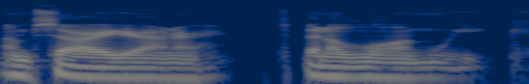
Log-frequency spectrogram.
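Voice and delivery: mock grand, dramatic, theatrical stage-style delivery. Retelling a lawyer's reply to a judge in court: imitating someone speaking dramatically. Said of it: "so dramatically goes".

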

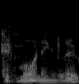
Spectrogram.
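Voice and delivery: very low, very quiet, flat, unenthused voice. Show the other speaker how their good morning to luke sounded, imitating a not very uplifted greeting. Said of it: "it sounded like you were like".

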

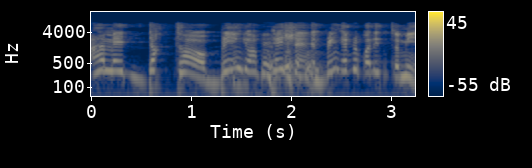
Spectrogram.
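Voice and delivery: high, loud street-hawker shout. Picturing a doctor who comes to a community chasing patients, imitating a screaming doctor. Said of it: "he's screaming".

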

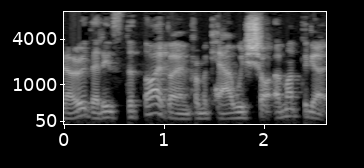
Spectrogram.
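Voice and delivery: plain

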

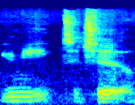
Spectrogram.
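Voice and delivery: acted quiet whisper. Retelling whispering to a woman to get her to lower her voice; retelling a low whisper. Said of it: "And I whisper real low".

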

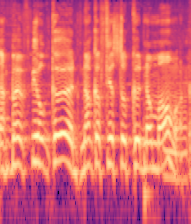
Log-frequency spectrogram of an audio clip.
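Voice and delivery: taunting, loud, high put-on Brooklyn accent. Answering a question about being one of the beautiful people: Brooklyn accent.

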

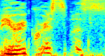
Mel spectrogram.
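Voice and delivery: soft, quiet mutter. Retelling mom walking into the kitchen: imitating mom saying it quietly. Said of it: "I hear her quietly say".

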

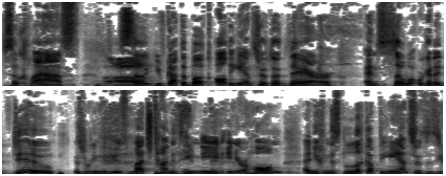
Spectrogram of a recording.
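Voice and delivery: put-on high, effeminate teacher voice.

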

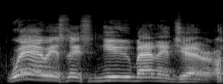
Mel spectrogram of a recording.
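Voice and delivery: big booming voice. Recalling first meeting Tony Wilson, the speaker quotes him in Tony Wilson's big voice. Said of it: "in this big voice going".

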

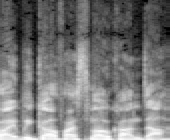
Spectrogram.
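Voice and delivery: ordinary talk

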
